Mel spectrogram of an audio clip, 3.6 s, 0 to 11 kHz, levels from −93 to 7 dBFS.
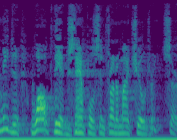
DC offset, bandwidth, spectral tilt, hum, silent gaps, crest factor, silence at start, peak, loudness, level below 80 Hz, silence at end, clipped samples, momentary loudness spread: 3%; 10 kHz; -6 dB/octave; none; none; 18 dB; 0 s; -10 dBFS; -28 LUFS; -62 dBFS; 0 s; under 0.1%; 12 LU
